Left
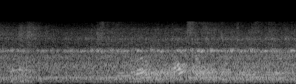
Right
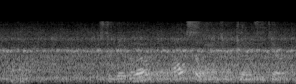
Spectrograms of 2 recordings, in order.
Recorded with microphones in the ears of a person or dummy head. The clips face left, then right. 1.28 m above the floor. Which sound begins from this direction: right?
A man speaking, at 0.9 s.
